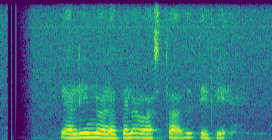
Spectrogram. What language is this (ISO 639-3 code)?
sin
